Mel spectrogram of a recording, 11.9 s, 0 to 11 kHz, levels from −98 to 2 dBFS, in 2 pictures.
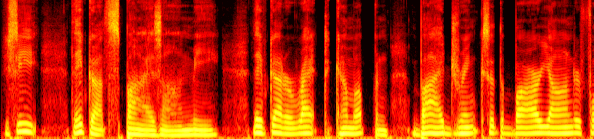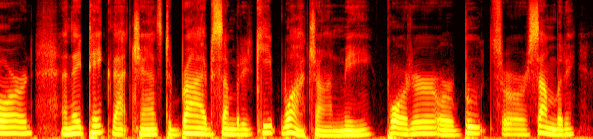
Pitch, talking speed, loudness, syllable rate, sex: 130 Hz, 195 wpm, -19 LUFS, 5.1 syllables/s, male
